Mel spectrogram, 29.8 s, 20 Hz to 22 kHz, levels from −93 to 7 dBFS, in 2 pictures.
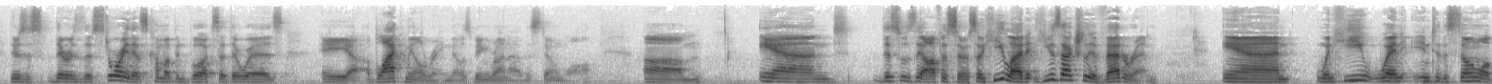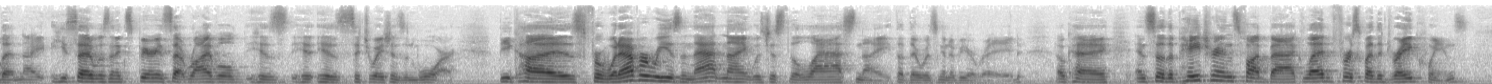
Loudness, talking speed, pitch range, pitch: -21 LUFS, 185 wpm, 130-165 Hz, 145 Hz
